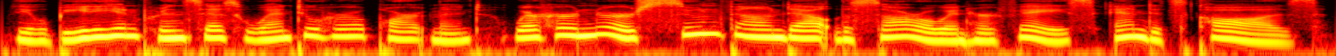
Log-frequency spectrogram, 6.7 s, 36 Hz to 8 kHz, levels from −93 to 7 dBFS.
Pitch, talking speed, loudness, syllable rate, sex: 210 Hz, 190 wpm, -16 LUFS, 4.7 syllables/s, female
